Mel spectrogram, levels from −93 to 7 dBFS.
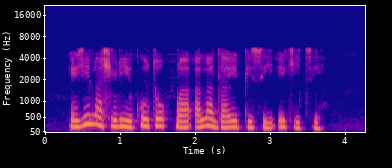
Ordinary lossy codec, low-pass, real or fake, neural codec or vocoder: none; 5.4 kHz; real; none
